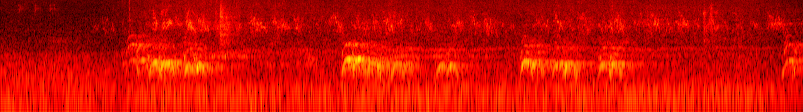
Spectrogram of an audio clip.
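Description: Birds calling: a low phrase of two or three notes repeated three times about two seconds apart, over many short, high chirps from small birds.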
